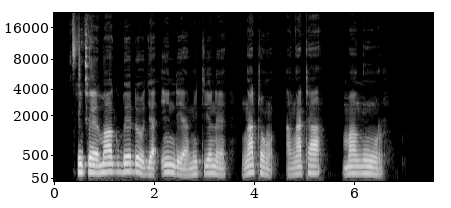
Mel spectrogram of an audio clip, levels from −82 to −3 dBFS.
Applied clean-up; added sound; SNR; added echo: neural mask model Resemble Enhance denoiser.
